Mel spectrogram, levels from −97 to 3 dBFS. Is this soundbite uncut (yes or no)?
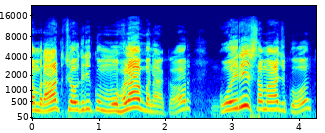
yes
